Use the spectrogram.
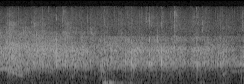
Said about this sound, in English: And I want to give a shout out to all the life changers here at New Life Fellowship. Amen. Can we give them a great hand clap for how they serve?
